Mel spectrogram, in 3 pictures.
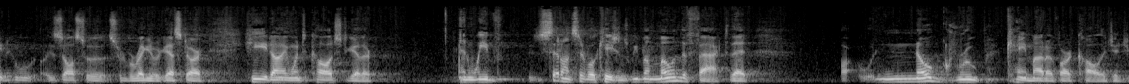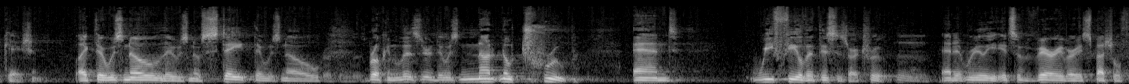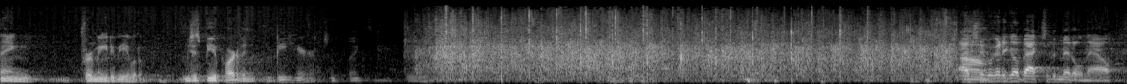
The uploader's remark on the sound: The TAH Panel from C2E2. Recorded Live 4/27/2015 at C2E2, Chicago.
